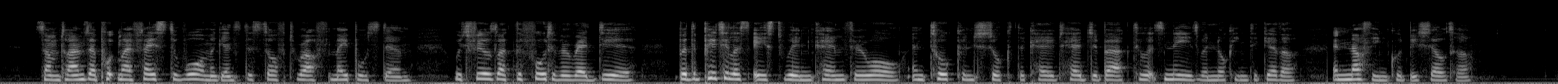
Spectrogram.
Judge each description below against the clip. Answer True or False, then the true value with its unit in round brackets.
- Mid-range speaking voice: False (215 Hz)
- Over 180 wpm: True (190 wpm)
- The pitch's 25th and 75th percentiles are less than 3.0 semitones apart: True (2.4 semitones)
